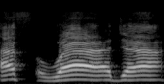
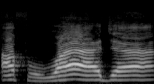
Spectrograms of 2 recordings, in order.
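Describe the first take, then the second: First: The word ends with a long 'a' vowel. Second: The same.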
